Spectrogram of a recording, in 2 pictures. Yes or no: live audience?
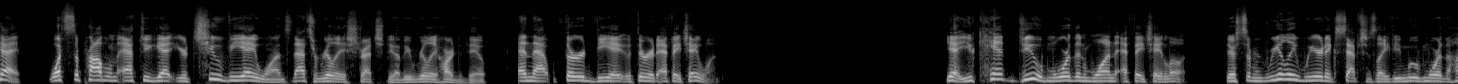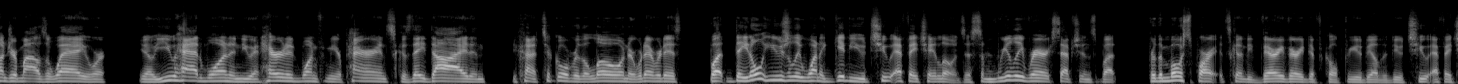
yes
